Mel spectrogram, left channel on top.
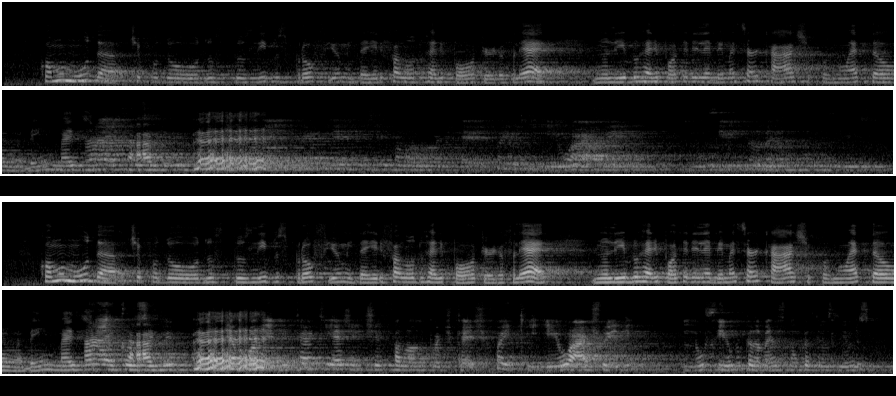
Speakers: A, on the right; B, on the right.
A: como muda, tipo, do, dos, dos livros pro filme, daí ele falou do Harry Potter, daí eu falei, é, no livro o Harry Potter ele é bem mais sarcástico, não é tão, é bem mais insuportável.
B: Ah, inclusive,
A: <laughs>
B: opinião polêmica que a gente falou no podcast foi que eu acho ele, no filme, pelo menos nunca li os livros,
